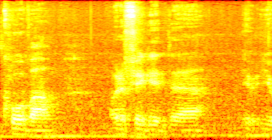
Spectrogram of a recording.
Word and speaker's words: Kowal: hathon California and we're here with uh cow how are you it's uh actually pronounced Koval I have figured uh you would know that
